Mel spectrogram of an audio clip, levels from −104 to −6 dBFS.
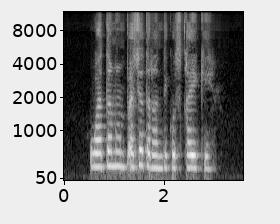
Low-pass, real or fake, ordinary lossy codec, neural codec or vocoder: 10.8 kHz; real; Opus, 16 kbps; none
